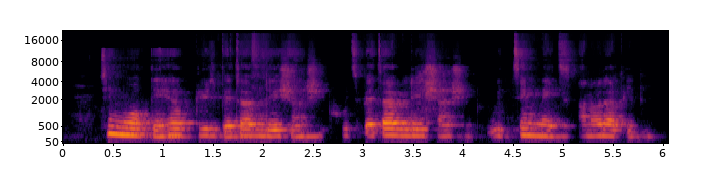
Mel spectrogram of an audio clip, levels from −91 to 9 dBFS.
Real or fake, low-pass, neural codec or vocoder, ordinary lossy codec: real; 19.8 kHz; none; Opus, 16 kbps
